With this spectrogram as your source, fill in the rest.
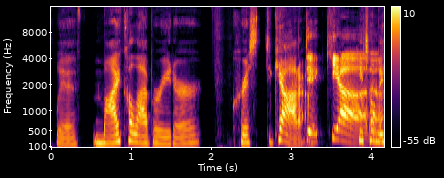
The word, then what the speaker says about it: DeChiara: DeChiara. He told me how to pronounce his name.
